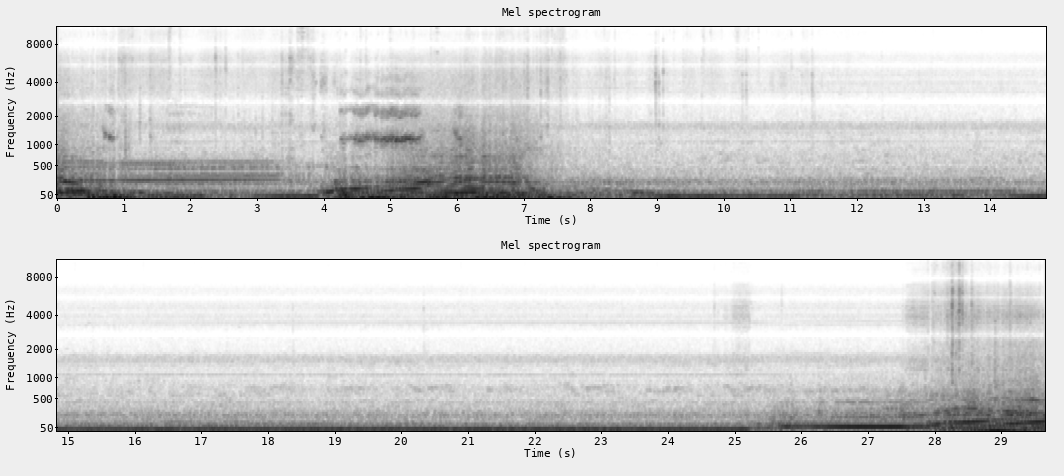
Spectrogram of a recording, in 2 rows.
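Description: Inside the cabin of a stock 2004 Pontiac GTO, the 5.7-litre V8 with a four-speed automatic: an engine revs up and down a few seconds in, then the V8 idles with a steady low rumble at the starting line. Near the end it launches, its revs climbing as the car accelerates hard down the drag strip.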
